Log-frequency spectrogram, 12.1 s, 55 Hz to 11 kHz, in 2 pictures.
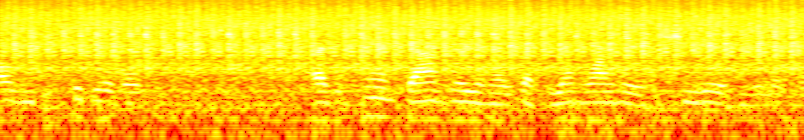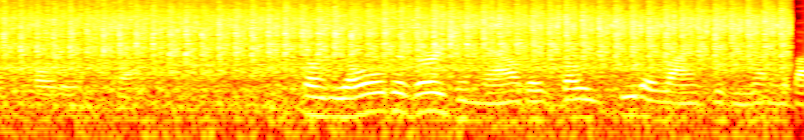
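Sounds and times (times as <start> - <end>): fast rhythmic machine clicks: 0.0 - 12.0
folding machine running: 0.0 - 12.0.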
